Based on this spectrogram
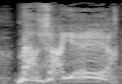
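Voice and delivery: loud, high urgent cry; urgent high yell; shouted order. A narrator's reading. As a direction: shout it as an emergency command. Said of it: "cria Harry".

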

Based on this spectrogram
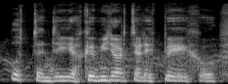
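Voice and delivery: ordinary delivery

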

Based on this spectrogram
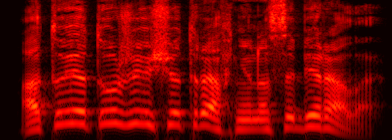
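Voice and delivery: put-on quick eager girl's chatter; eager fast. A narrator's reading. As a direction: rush it out, keen. Lana continues eagerly. (быстро, с азартом)

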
